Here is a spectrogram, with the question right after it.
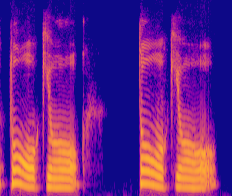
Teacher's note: la U pareciera igual que se apaga y ese tiempo lo cubre la O.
